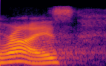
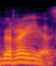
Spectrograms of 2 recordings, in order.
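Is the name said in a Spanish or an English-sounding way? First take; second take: English; Spanish. First: The name is said like the English word rise. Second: The name is said with its Spanish pronunciation. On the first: The speaker calls it wrong. "my dad actually mispronounces it on purpose by saying rise" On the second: The speaker calls it right. "So it's actually Reyes"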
